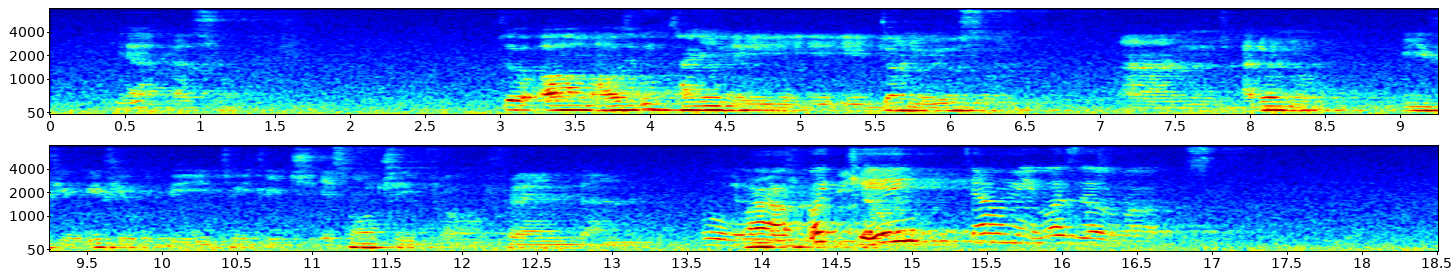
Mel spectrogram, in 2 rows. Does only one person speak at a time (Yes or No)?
No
